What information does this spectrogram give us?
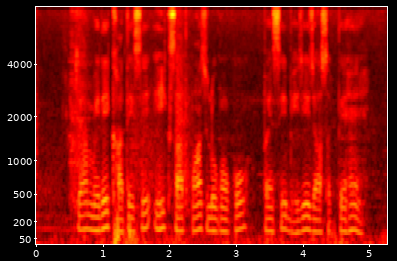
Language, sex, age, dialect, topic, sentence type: Hindi, male, 41-45, Garhwali, banking, question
